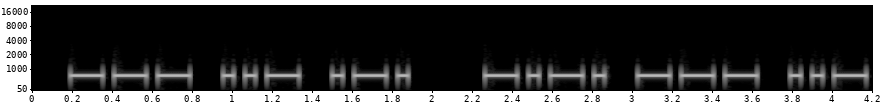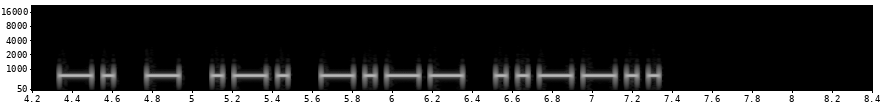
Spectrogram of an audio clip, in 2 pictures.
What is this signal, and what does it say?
Morse code, heard as a keyed tone, about 22 wpm, 700 Hz. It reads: OUR COUNTRY?
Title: Sentences from Top 1000 Words - Review Part 5 - 22wpm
